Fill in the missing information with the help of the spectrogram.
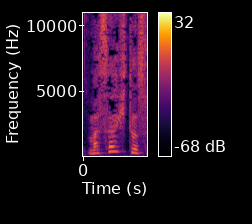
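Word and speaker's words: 政人: 政治のせいに人と書いて正人さんとおっしゃるそうですが、はい、実はお兄様も人がつくんですってね。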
